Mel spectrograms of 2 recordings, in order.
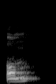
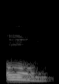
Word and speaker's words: Om: And the correct time unit for Om is Pluta. 3 matras we call it. And so Om is not Om or Om, it's Om.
